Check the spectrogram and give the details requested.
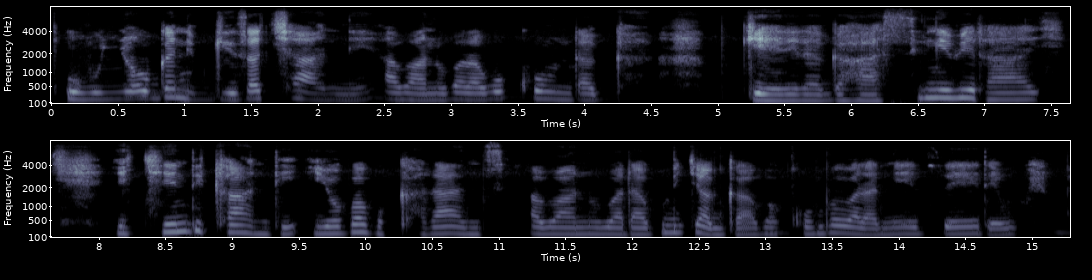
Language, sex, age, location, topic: Kinyarwanda, female, 18-24, Musanze, agriculture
